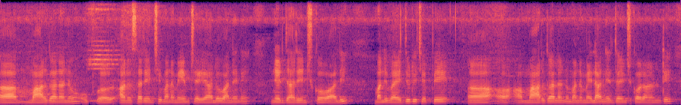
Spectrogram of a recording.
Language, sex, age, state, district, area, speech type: Telugu, male, 18-30, Telangana, Vikarabad, urban, spontaneous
